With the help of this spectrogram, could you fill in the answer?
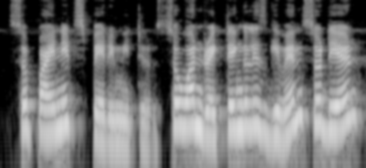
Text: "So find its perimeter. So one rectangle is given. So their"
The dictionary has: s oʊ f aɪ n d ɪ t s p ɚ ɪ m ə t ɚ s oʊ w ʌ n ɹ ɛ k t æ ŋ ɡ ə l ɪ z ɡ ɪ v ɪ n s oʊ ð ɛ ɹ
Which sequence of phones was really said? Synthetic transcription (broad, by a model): s oʊ p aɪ n ɪ t s p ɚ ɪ m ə t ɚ s oʊ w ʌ n ɹ ɛ k t æ ŋ ɡ ə l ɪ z ɡ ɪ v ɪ n s oʊ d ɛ ɹ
